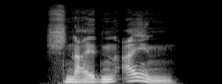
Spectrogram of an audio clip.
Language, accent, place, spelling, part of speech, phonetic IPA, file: German, Germany, Berlin, schneiden ein, verb, [ˌʃnaɪ̯dn̩ ˈaɪ̯n], De-schneiden ein.ogg
- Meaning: inflection of einschneiden: 1. first/third-person plural present 2. first/third-person plural subjunctive I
